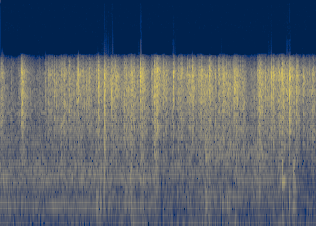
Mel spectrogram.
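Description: Popcorn packing and a small cardboard box rustling and crackling as an unbroken egg is lifted out and handled, a dense run of small, quick crackles.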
